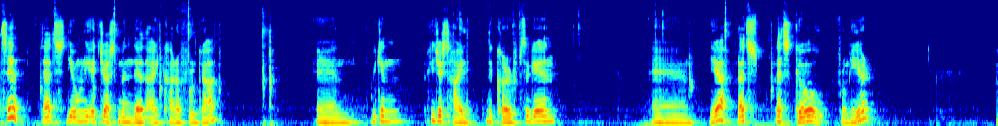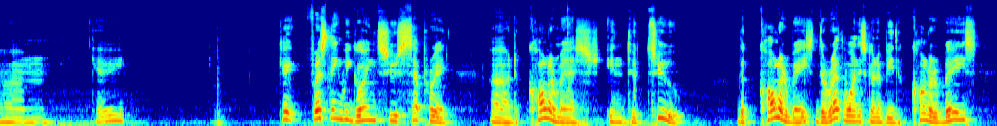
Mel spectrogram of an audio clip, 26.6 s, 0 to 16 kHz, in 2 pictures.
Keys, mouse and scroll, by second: 0.5 scroll down 3, 0.7 shift+middle click, 1.1 scroll up 4, 1.6 shift+middle click, 2.0 scroll down 2, 2.5 shift+middle click, 2.9 scroll down 4, 3.4 Tab, 4.2 scroll up 1, 5.1 scroll up 8, 6.0 click, 6.8 click, 7.6 click, 8.7 click, 9.1 scroll up 3, 9.7-12.9 shift+middle drag, 21.0-24.2 shift+middle drag.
